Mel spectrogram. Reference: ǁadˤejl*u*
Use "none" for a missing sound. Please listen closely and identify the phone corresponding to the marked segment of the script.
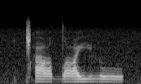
u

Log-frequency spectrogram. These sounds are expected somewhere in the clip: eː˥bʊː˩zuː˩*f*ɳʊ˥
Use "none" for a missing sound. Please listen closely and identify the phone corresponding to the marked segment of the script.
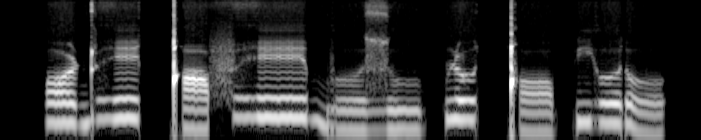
p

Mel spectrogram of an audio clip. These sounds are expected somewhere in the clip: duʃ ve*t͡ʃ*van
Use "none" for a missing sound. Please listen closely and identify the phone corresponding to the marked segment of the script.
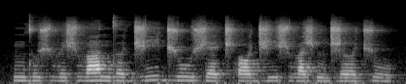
ʃ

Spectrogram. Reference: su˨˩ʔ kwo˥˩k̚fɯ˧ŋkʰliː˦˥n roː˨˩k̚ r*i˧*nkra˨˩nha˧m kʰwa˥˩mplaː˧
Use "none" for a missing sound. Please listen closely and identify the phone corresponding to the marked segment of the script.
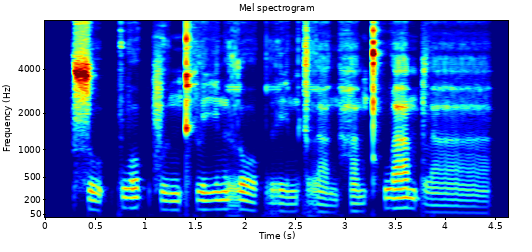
i˩˦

